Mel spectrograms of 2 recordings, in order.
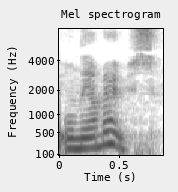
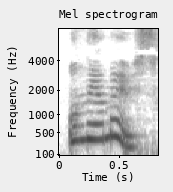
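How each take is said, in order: First: Said in the usual way. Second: High-pitched, offended cry of a little mouse; affronted exclamation, swooping high then falling; indignant. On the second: A narrator's reading. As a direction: echo it back in indignant disbelief, pitch leaping up. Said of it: "cried the little animal indignantly".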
